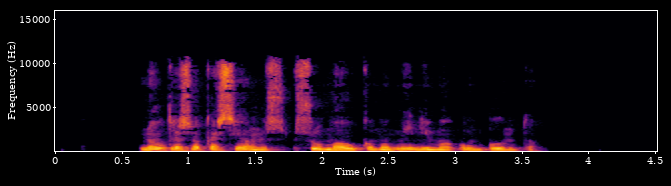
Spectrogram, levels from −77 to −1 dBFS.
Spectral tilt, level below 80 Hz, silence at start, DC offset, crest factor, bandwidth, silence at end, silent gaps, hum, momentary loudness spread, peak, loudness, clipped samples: -5 dB/octave; -52 dBFS; 0.65 s; under 0.1%; 16 dB; 11 kHz; 0.9 s; none; none; 6 LU; -2 dBFS; -17 LUFS; under 0.1%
